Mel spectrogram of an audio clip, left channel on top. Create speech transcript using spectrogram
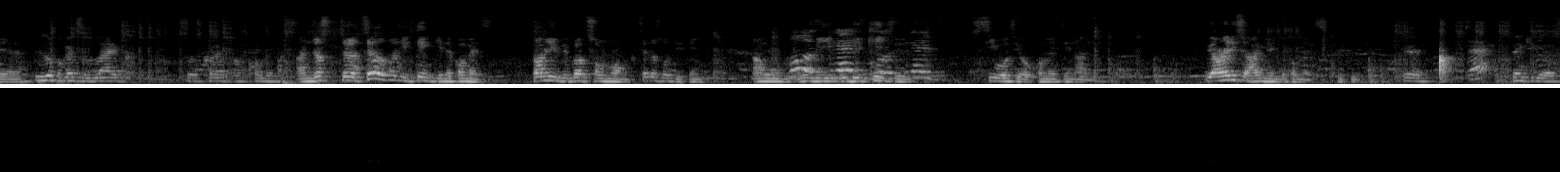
Please don't forget to like, subscribe, and comment. And just tell us what you think in the comments. Probably if we got some wrong, tell us what you think, and we'll be keen to see what you're commenting, and we are ready to argue in the comments quickly. Yeah. Thank you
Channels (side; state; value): right; silent; 54 dB below the other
